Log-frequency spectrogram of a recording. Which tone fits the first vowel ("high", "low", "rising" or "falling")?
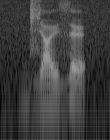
low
